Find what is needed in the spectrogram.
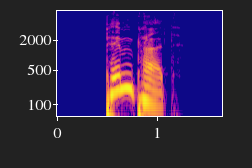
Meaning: inflection of pimpern: 1. third-person singular present 2. second-person plural present 3. plural imperative
- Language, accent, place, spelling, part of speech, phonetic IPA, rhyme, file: German, Germany, Berlin, pimpert, verb, [ˈpɪmpɐt], -ɪmpɐt, De-pimpert.ogg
